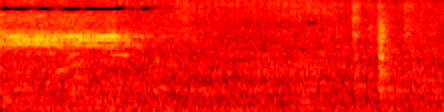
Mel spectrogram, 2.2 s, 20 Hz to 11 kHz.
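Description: Mahindra 265 DI tractor's diesel engine idling steadily. A brief high-pitched tone sounds in the first second, and a sharp knock comes near the end.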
